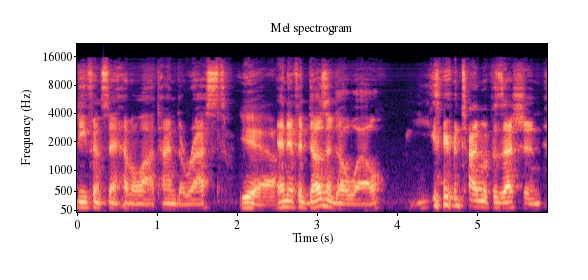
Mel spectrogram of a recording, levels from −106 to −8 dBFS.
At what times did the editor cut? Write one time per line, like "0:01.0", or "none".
none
